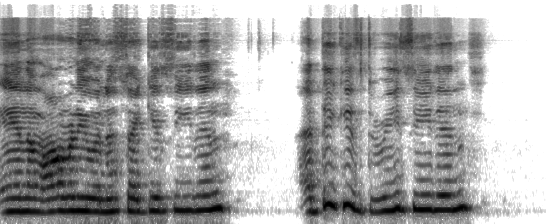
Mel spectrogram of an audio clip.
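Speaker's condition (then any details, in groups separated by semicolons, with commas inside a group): Cerebral palsy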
